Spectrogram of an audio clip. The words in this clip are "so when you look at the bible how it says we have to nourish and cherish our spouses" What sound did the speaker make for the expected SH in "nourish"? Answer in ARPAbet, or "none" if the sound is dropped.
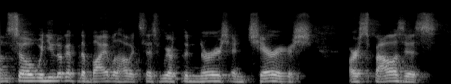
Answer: SH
